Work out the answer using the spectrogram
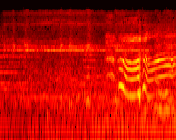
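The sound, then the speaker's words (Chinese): A child cries in high, wavering wails that grow louder and more intense in the second half, with talk faintly present underneath. “行了行了，别哭了。”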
